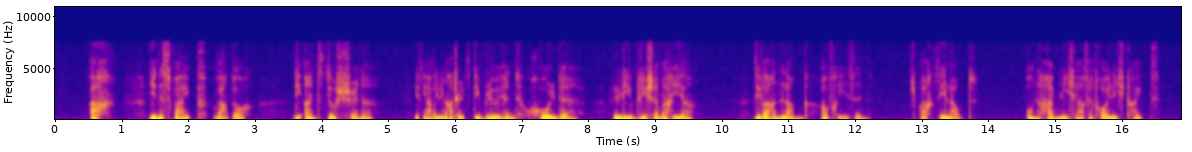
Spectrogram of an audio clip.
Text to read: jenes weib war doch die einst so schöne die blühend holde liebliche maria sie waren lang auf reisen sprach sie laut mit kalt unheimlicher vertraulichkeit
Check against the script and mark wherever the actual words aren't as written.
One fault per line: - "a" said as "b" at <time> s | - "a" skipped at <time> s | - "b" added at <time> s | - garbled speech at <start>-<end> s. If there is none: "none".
- garbled speech at 5.4-6.2 s
- "mit kalt" skipped at 13.9 s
